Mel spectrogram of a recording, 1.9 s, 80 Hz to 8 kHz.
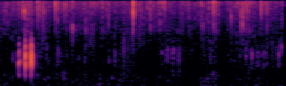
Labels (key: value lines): label: biophony, damselfish
recorder: SoundTrap 500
